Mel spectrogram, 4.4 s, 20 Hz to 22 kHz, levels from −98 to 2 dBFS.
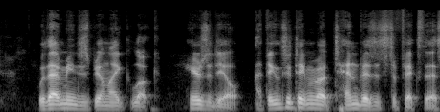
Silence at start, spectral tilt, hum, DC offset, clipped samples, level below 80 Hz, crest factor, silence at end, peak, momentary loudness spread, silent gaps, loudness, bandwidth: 0.4 s; -4.5 dB/octave; none; under 0.1%; under 0.1%; -62 dBFS; 22 dB; 0 s; -4 dBFS; 11 LU; none; -27 LUFS; 16.5 kHz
